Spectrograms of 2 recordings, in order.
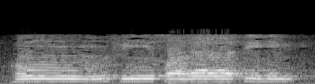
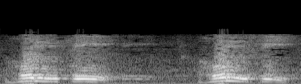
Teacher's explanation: جيب ميم ساكنه واطلع بالفاء على طول، ما انتظرش، لو انتظرت هيجي اخفاء · Shown in: second take · اه على طول لو انتظرت سياتي اخفاء، هذا خطأ. · هذا خطأ، الميم لا تخفى عند الفاء · Term: اظهار الميم، إظهار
